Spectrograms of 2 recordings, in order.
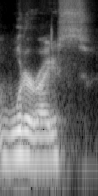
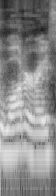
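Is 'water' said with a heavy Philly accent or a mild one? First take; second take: heavy Philly; mild. First: Water is said with a heavy Philadelphia accent. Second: Water is said with only a mild local accent. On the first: The speaker calls it wrong. "and not water ice" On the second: The speaker calls it right. "at least I say water ice"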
